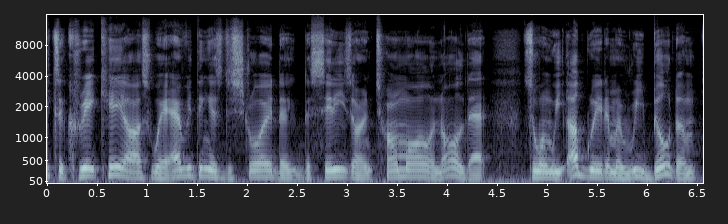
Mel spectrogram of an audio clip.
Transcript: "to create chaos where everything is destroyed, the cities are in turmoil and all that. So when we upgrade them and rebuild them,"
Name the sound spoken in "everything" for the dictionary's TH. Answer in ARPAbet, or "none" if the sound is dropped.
TH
